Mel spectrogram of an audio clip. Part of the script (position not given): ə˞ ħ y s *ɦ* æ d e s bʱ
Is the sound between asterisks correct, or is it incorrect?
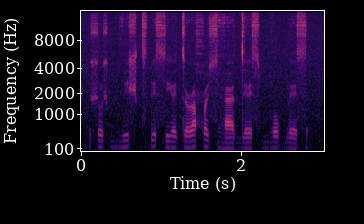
correct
